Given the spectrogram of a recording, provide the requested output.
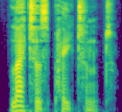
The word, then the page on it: letters patent: British English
